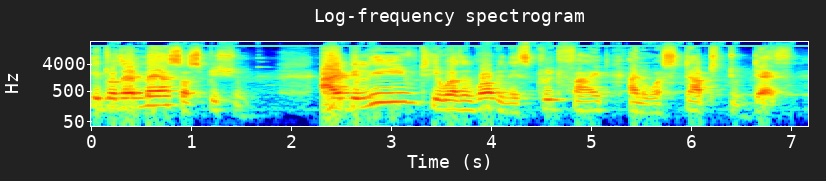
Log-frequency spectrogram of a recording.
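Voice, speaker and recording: A man's voice: mid-range voice, unhurried, close to an everyday voice. A man acting a husband who defends himself against accusations, indignant and defensive. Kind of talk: melodramatic film acting.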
